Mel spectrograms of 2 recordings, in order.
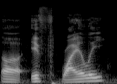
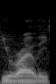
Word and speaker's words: Euryale: Which, by the way, in Greek, if there's any Greeks in the chat right now, I think it's pronounced Ithriley. Ithriley. At least that's how I heard Zim pronounce it.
